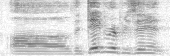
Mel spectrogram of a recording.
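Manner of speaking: normal talking voice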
